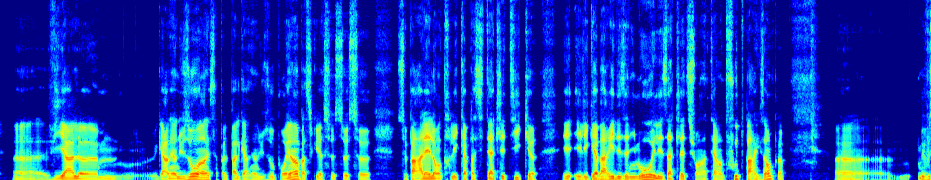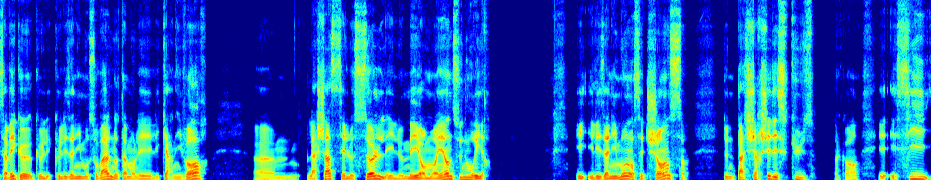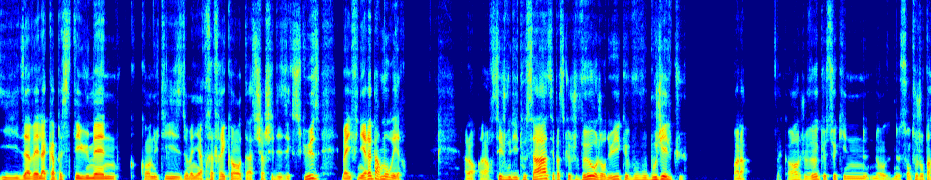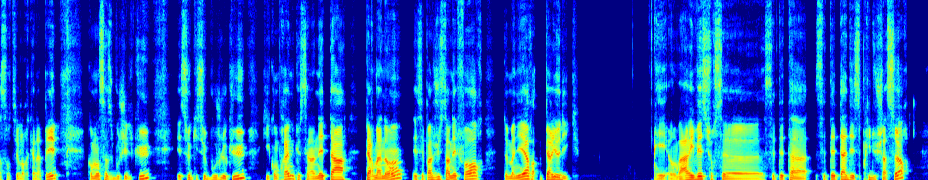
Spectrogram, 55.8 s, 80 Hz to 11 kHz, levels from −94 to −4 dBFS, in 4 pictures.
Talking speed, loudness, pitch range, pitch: 205 wpm, -24 LUFS, 100-145 Hz, 115 Hz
